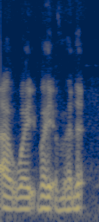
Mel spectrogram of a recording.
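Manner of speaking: ordinary talk, nothing marked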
